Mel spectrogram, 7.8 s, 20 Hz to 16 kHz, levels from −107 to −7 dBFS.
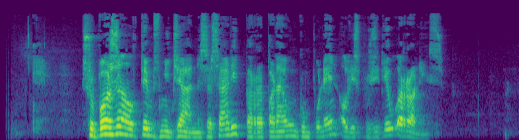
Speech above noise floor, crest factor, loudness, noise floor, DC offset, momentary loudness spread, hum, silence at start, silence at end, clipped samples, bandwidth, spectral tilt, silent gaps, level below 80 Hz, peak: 56 dB; 22 dB; -25 LUFS; -80 dBFS; under 0.1%; 17 LU; none; 0.55 s; 1.2 s; under 0.1%; 11.5 kHz; -5.5 dB/octave; none; -74 dBFS; -4 dBFS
